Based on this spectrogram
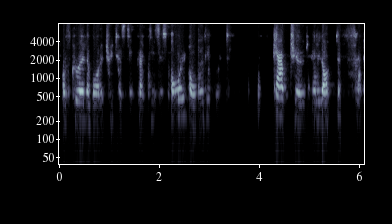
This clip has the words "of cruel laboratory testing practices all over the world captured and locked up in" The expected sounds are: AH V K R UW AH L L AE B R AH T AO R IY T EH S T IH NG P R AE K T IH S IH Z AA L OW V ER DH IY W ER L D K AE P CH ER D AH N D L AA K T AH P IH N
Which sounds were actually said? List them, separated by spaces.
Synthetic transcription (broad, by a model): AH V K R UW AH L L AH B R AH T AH R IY T EH S T IH NG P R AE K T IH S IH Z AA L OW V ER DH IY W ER D K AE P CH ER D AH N L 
